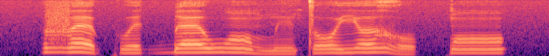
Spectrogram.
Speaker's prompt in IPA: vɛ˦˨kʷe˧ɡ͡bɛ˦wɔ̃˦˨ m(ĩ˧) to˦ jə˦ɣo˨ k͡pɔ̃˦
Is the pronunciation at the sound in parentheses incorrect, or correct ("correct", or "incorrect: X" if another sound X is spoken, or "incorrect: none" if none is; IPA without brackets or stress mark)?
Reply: incorrect: ĩ˨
